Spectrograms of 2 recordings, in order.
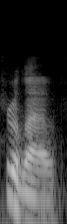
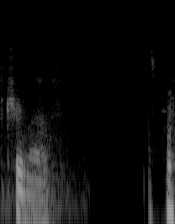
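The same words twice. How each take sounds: First: Said in the usual way. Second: Softer, swooning "true love"; mock-romantic swooning "true love" trailing off quietly; drawn-out sighing true love. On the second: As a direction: let "true love" melt away in a soft mock swoon. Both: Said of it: "It's like".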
